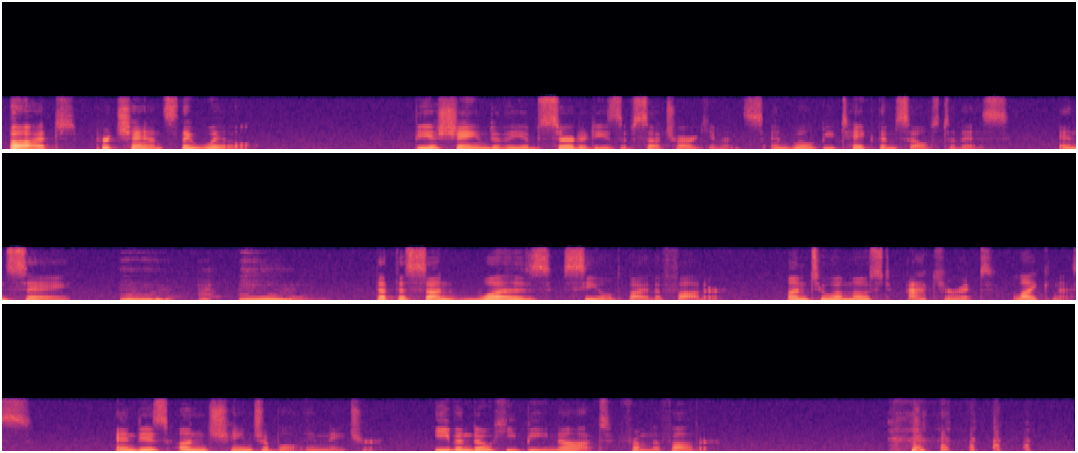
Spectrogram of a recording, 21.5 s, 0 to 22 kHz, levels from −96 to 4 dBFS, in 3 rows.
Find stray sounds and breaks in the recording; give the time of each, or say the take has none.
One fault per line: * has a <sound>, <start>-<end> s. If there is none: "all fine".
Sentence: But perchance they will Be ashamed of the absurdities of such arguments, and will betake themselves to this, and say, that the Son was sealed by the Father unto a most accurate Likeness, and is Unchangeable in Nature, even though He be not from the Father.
* has a throat clearing, 7.9-9.4 s
* has a laugh, 20.2-21.2 s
